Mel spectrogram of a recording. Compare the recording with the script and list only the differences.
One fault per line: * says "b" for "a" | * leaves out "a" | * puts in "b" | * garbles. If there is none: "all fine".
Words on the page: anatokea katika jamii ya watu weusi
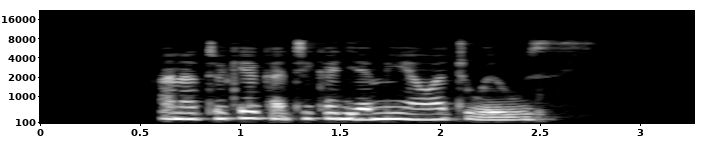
all fine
